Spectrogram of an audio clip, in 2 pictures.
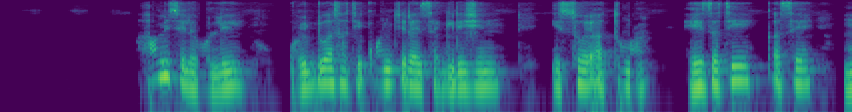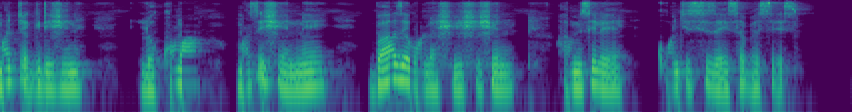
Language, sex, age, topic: Gamo, male, 18-24, agriculture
